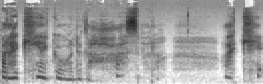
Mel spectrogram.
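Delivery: frightened, pleading, unvoiced whisper.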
